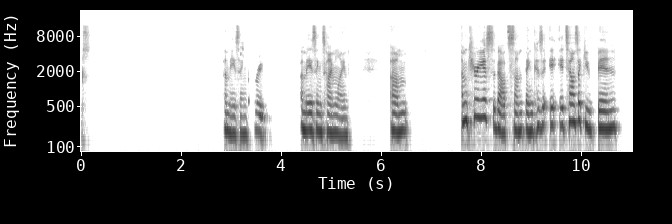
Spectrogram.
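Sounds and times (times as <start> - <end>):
woman speaking: 2.8 - 3.8, 4.4 - 5.4, 7.6 - 10.8.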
